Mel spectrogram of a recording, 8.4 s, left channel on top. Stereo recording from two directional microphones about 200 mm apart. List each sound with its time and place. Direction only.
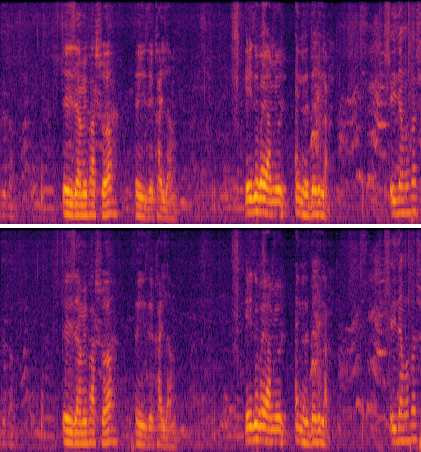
1.2 s speech: 15° right (ahead or behind)
4.9 s speech: 10° left (ahead or behind)
7.8 s speech: 30° right (ahead or behind)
